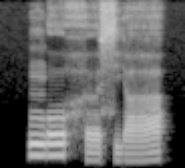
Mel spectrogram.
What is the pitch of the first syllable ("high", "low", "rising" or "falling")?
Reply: high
